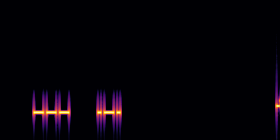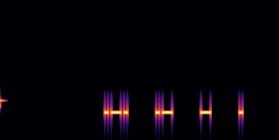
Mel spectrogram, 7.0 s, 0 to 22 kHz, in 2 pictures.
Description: Morse code, heard as a keyed tone, about 30 wpm, spaced as for 17 wpm, 700 Hz. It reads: OR RATE
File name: Lesson 17f - Letter u - Words 30wpm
